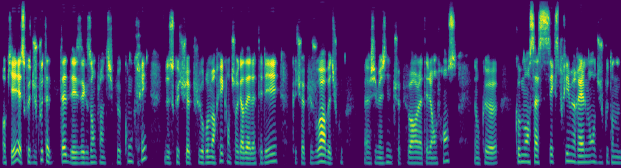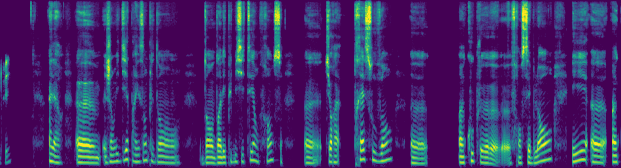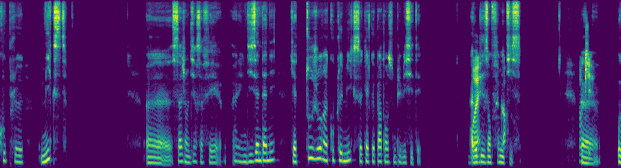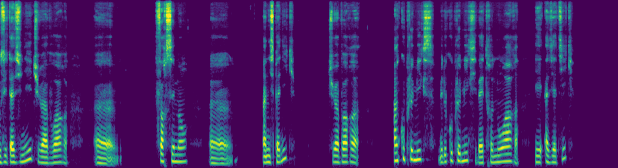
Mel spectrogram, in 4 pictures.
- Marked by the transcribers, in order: stressed: "très"; other background noise; stressed: "mixte"; stressed: "toujours"
- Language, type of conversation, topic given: French, podcast, Comment la diversité transforme-t-elle la télévision d’aujourd’hui ?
